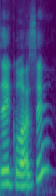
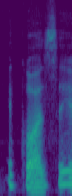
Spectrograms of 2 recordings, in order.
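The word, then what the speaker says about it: Iguazú: do you say is Iguazu Iguazu Iguazu Iguazu Falls yeah I say in like the most American Way U no yeah it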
